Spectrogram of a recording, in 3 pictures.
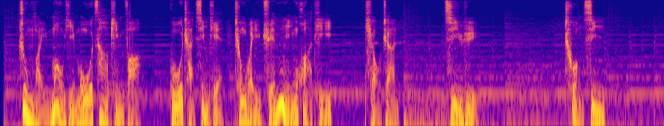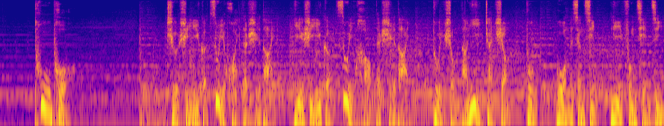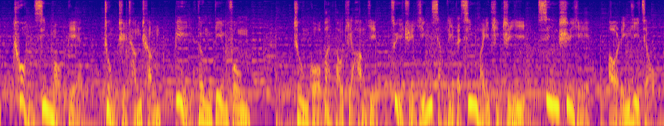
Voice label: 沉稳 大气 宣传片; 2019硬核中国芯

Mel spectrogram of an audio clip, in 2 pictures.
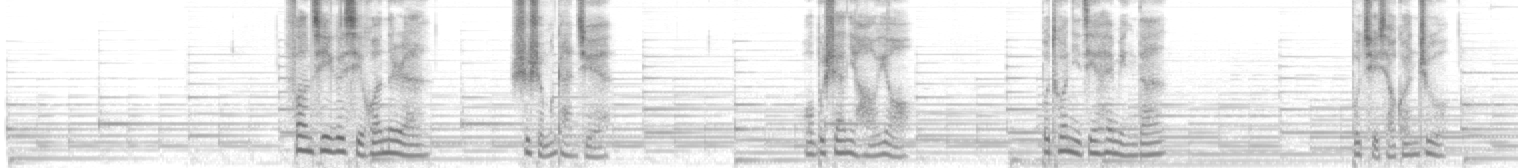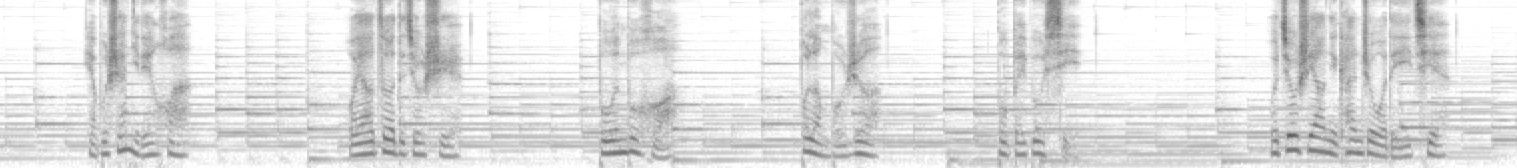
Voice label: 情感电台 悲伤 倾诉 旁白

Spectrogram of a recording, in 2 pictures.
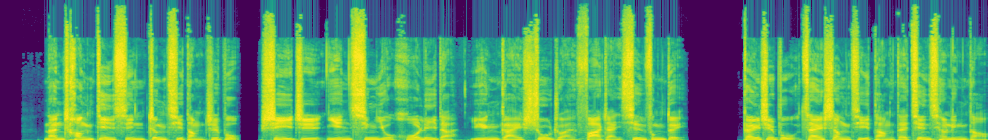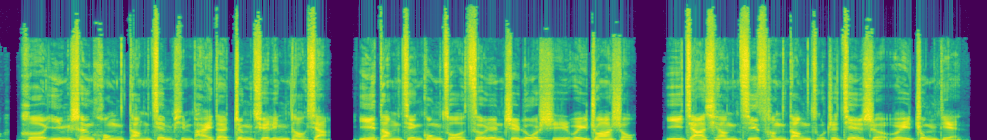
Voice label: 新闻

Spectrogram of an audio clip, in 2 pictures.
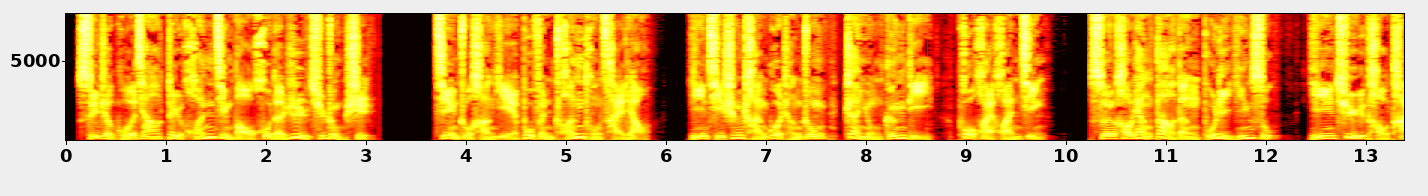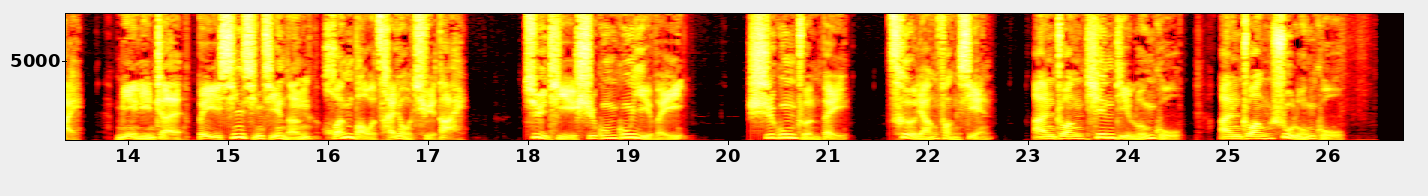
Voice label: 工程 解说

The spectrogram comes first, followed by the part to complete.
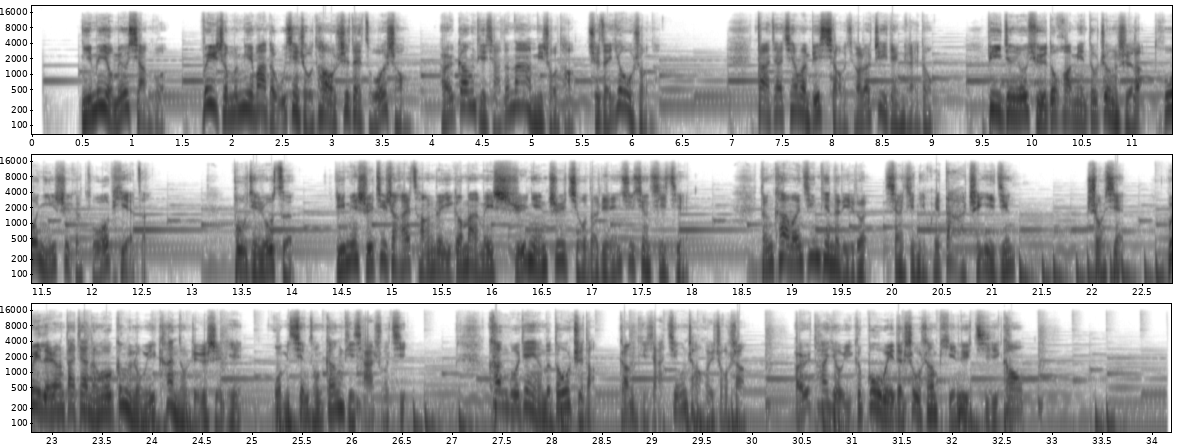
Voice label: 电影解说

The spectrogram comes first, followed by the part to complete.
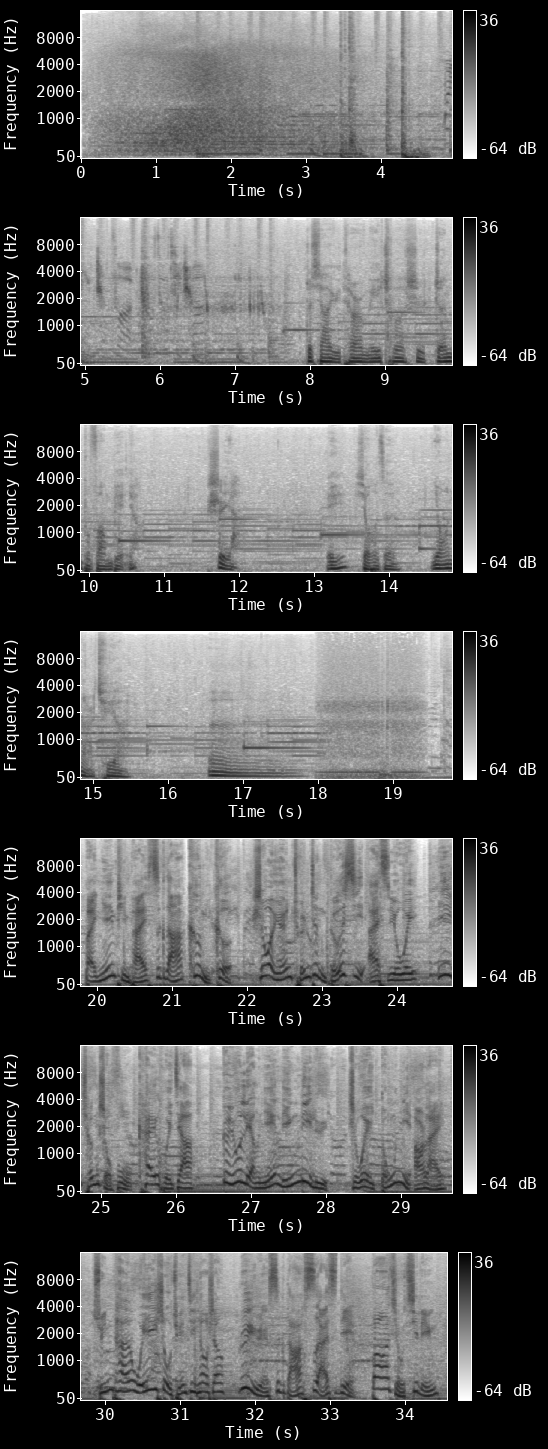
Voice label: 广播商业广告; 泰安市广播电视台广播商业广告斯柯达

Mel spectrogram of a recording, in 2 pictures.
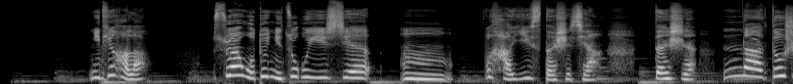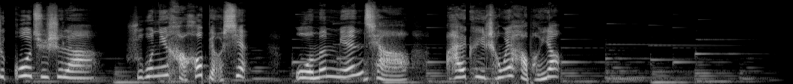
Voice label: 活泼美少御角色温暖配音

